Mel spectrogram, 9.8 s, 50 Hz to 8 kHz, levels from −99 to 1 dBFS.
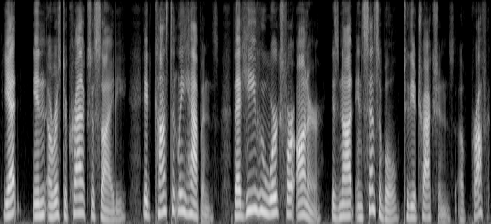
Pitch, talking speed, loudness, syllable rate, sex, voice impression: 165 Hz, 130 wpm, -20 LUFS, 4.5 syllables/s, male, masculine, slightly middle-aged, slightly relaxed, slightly powerful, bright, slightly hard, slightly clear, fluent, slightly raspy, slightly cool, intellectual, slightly refreshing, slightly sincere, calm, slightly friendly, slightly reassuring, very unique, slightly elegant, wild, slightly sweet, lively, kind, slightly intense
